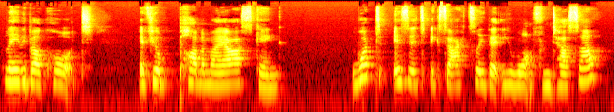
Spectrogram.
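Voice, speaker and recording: A woman's voice: fairly high pitch, lightly acted. Woman reading as a courteous, thoughtful young man. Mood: polite, direct. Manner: courteous, measured. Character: polite, thoughtful, dryly witty young male demon hunter.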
